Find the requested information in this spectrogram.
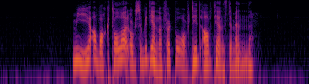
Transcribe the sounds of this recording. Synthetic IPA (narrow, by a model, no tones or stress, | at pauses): myːəʔɑːʋɑkt̪hɔləhɑːɾʔɔɡsɔblɪt̪jɛnɔmføːʈ̚pʰoːoːʋəʈiːd̪ɑːʋt̪ʰjeːnəst̪əmɛ̰nn̩ə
